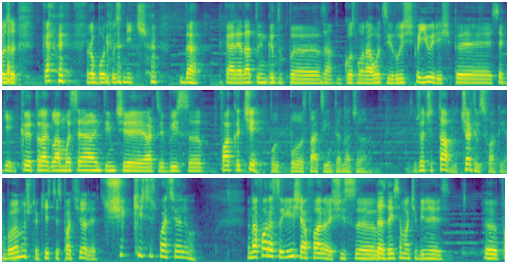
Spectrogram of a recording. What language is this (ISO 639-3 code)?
ron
